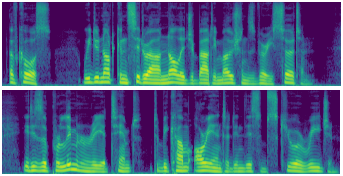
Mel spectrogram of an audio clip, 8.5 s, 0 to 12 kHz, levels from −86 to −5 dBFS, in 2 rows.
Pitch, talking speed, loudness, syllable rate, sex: 140 Hz, 170 wpm, -18 LUFS, 6.4 syllables/s, male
